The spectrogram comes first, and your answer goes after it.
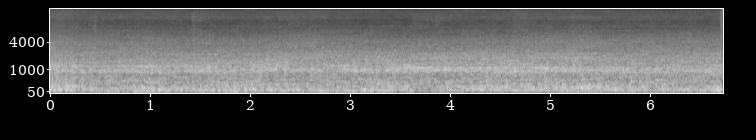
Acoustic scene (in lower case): car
